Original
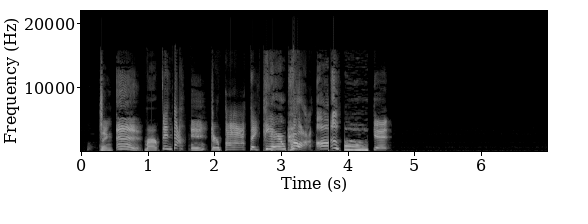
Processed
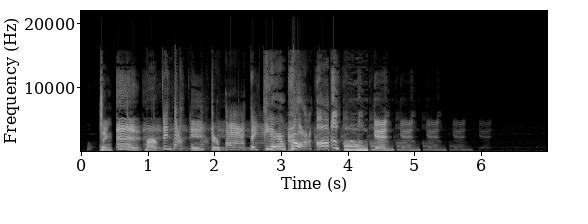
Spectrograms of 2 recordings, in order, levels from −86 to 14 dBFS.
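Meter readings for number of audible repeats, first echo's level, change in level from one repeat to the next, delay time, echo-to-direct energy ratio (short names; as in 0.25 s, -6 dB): 3, -18.0 dB, -7.5 dB, 0.393 s, -17.0 dB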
